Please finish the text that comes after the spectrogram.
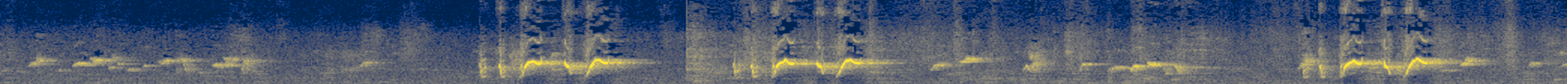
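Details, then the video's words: Stud male White-eared bulbul of a mutation strain sings repeated chattering phrases built around looping whistled swoops, roughly every two seconds, with softer chirps and faint clicks filling the gaps. "تغريد بلبل عراقي طفرة فحل لفتح البلابل الوحشية الخام"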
